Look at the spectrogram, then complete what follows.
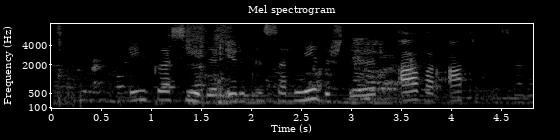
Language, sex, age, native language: Icelandic, female, 11, Icelandic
